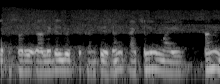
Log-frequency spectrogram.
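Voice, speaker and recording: A soft-spoken man at a moderate pace. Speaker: parent. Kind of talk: Q&A question.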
